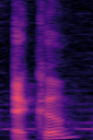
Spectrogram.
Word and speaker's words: Ekem: So it is Ekem.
